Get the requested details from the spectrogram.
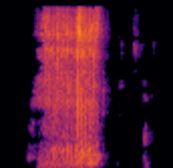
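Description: food or drink, slurping coffee

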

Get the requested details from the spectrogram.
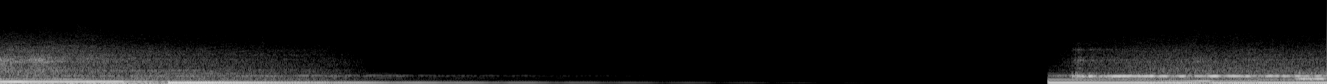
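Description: vehicle, car driving

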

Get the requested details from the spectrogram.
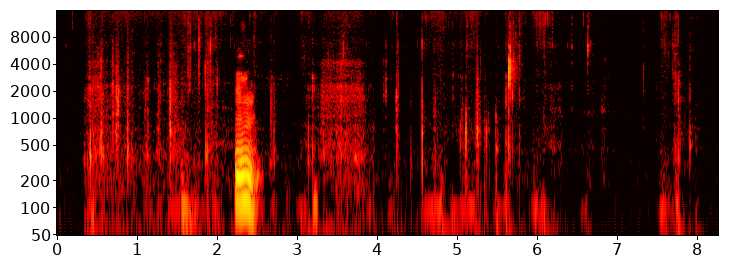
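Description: human body sound, chewing food

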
